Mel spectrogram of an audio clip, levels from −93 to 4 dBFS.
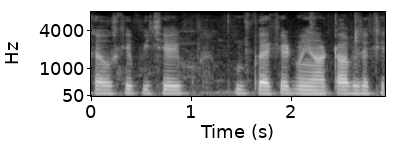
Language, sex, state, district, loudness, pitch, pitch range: Hindi, male, Jharkhand, Ranchi, -18 LUFS, 130 Hz, 130-135 Hz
